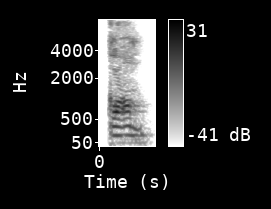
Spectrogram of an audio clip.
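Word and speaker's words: comb: सा इन जी साइलेंट है sorry sine में जी साइलेंट है वॉक वॉक में एल साइलेंट है ना कॉम कॉम में बी साइलेंट है आवर में एच साइलेंट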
